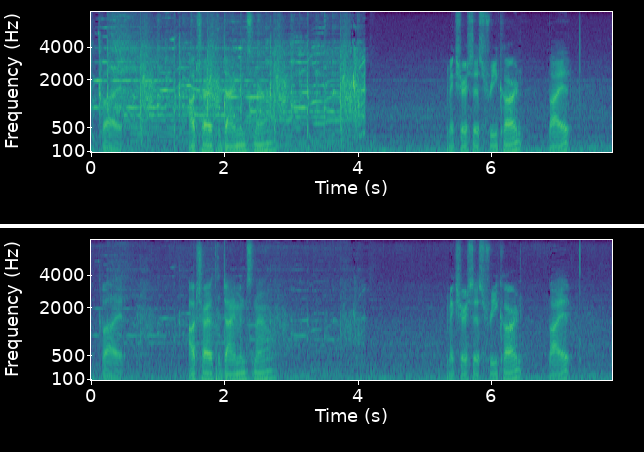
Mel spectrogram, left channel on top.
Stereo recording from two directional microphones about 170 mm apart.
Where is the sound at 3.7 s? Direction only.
45° left (ahead or behind).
